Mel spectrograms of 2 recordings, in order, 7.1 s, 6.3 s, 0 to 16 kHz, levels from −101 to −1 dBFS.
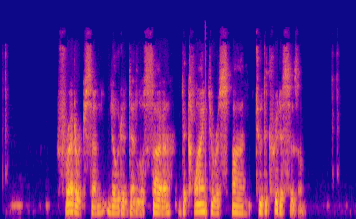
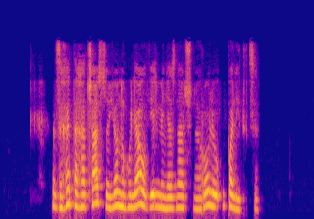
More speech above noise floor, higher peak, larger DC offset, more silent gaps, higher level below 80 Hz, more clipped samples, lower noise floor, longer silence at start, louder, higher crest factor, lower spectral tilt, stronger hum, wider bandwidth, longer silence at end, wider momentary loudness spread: second, 40 dB vs 72 dB; about the same, -2 dBFS vs -2 dBFS; neither; neither; first, -54 dBFS vs -60 dBFS; neither; second, -59 dBFS vs -88 dBFS; second, 0.25 s vs 1.05 s; second, -19 LUFS vs -16 LUFS; about the same, 18 dB vs 16 dB; about the same, -7 dB/octave vs -6 dB/octave; neither; first, 9 kHz vs 8 kHz; about the same, 1.05 s vs 1.15 s; about the same, 9 LU vs 11 LU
